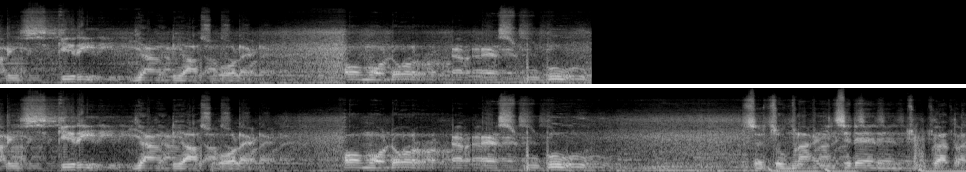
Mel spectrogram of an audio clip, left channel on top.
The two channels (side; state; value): left; drops out; at 6.0 s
